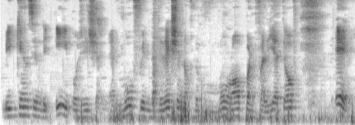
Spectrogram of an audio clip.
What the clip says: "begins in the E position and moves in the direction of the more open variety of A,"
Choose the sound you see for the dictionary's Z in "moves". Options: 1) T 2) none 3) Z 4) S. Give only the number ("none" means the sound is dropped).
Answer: 2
